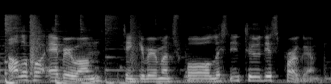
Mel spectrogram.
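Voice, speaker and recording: A man's voice: medium pitch, sing-song, fast talker, over loud music. A middle-aged man from Japan with a Japanese accent, a minister hosting a casual faith podcast with careful, simple phrasing. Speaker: head minister and podcast host.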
